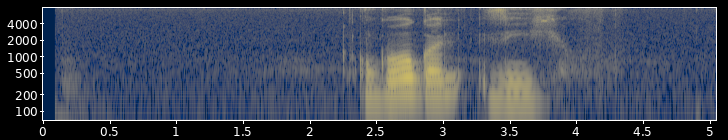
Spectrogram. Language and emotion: Russian, neutral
